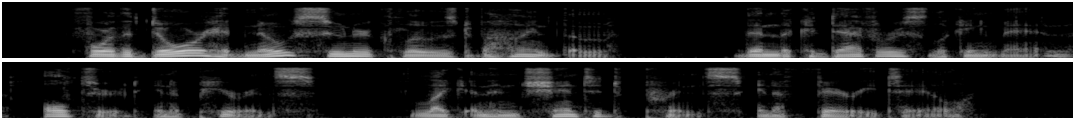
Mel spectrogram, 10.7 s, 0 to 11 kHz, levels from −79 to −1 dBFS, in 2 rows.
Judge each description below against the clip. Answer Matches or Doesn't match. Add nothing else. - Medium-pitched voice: Doesn't match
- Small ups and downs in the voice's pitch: Doesn't match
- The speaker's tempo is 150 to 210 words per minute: Doesn't match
